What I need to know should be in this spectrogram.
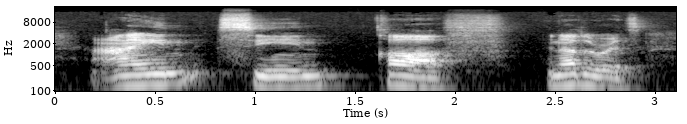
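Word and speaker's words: عسق: The letters are connected also, but they're pronounced separately. Ain, Sin, Qaf. In other words, Ha, Mim, Ain, Sin, Qaf.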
